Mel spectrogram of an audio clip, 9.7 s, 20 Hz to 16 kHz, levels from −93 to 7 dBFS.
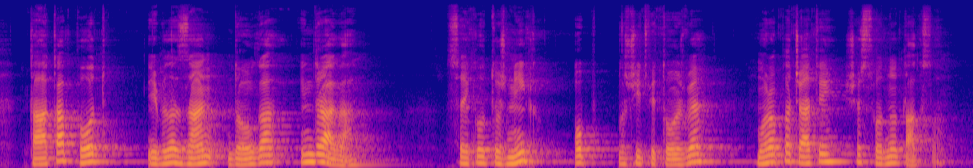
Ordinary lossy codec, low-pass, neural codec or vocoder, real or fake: none; 14.4 kHz; none; real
